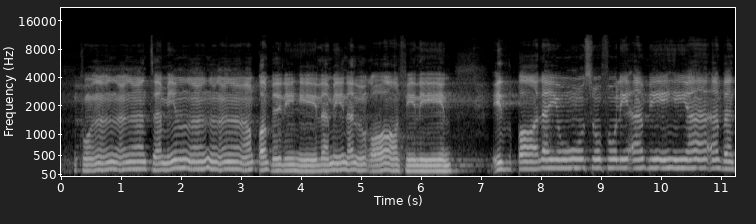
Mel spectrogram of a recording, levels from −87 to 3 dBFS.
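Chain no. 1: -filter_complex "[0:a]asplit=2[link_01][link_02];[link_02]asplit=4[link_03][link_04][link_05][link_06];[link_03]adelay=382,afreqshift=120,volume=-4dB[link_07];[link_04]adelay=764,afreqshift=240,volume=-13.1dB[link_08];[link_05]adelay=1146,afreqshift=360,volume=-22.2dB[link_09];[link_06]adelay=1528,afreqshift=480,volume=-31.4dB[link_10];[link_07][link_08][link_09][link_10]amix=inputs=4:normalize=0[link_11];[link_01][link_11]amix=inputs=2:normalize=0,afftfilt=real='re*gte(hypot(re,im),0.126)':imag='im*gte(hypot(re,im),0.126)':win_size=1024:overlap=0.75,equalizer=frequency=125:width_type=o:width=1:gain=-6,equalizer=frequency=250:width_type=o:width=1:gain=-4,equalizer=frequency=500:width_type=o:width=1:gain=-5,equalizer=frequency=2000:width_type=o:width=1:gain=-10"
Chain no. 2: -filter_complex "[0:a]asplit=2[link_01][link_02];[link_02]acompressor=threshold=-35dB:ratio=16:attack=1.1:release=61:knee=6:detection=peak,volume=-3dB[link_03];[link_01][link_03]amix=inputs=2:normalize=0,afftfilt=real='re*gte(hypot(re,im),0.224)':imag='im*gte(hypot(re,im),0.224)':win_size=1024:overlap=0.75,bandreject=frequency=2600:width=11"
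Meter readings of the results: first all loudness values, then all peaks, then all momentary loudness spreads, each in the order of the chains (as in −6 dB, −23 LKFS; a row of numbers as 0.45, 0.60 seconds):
−35.5, −32.0 LKFS; −19.5, −16.0 dBFS; 5, 6 LU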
